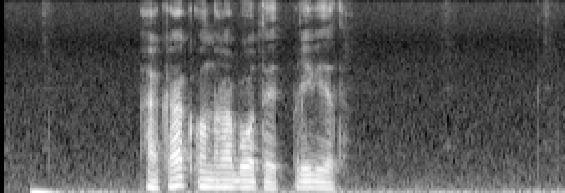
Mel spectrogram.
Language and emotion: Russian, neutral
